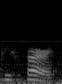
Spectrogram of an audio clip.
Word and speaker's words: prefer: now check your work forget and prefer the last syllable second syllable is the stress syllable in the word for number three the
